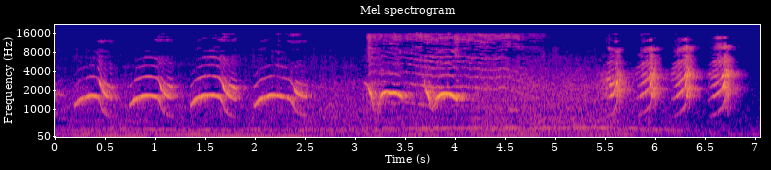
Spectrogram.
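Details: Black-throated laughingthrush in a bird cage singing loud: looping whistled phrases repeated roughly every half second, then two sharper whistles and a closing burst of quick rasping notes, with a steady low hum beneath.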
